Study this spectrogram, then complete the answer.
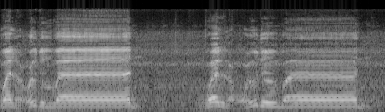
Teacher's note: उद्वान नहीं पढ़ना, आइन की आवाज़ गले के दरमियान से निकालनी है, वल उद्वान, और वाव की अदायगी में आपने नातमाम होंठ गोल करना है, यानी वाव की अदायगी में ऊपर वाले दांत आपने इस्तेमाल नहीं करने, वाव में दांत इस्तेमाल ही नहीं होते हैं।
